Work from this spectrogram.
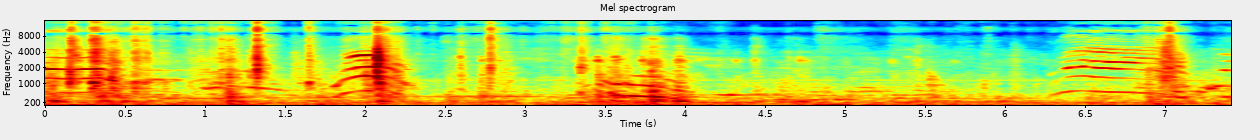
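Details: Pet kittens calling for their mother: a few short, thin, high meows rising then falling, spread through the recording with quiet gaps. Clicks and soft tapping noises sit between the calls.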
